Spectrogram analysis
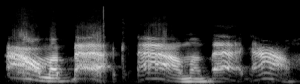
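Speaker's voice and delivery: hammed-up pained cry. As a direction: ham up a beggar clutching his back. Imitating beggar's back pain.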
